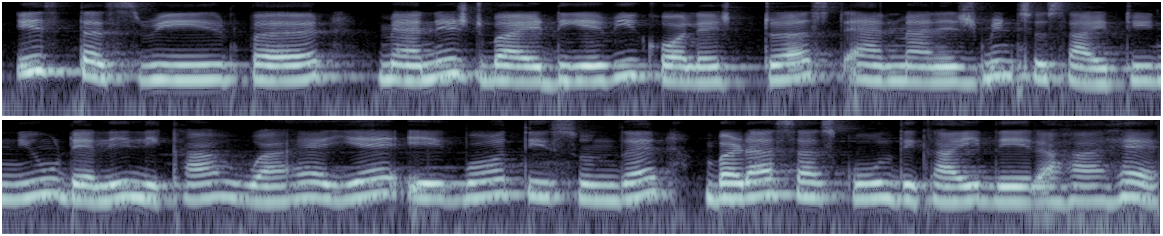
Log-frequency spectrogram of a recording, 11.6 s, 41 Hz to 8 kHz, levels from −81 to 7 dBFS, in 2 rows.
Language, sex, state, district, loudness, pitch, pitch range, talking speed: Hindi, female, Bihar, East Champaran, -17 LUFS, 215 Hz, 200-230 Hz, 150 wpm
